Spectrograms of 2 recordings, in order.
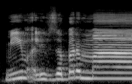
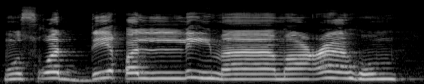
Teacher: الف مد ہے، 2 سیکنڈ کھینچ کے پڑھیں گے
